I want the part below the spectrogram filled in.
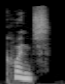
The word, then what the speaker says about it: Quince: Quince, it rhymes with Prince, which I love because I am a huge Prince fan and also a very big Quince fan.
